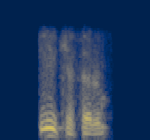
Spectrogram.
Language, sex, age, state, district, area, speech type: Hindi, male, 45-60, Madhya Pradesh, Ujjain, urban, conversation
